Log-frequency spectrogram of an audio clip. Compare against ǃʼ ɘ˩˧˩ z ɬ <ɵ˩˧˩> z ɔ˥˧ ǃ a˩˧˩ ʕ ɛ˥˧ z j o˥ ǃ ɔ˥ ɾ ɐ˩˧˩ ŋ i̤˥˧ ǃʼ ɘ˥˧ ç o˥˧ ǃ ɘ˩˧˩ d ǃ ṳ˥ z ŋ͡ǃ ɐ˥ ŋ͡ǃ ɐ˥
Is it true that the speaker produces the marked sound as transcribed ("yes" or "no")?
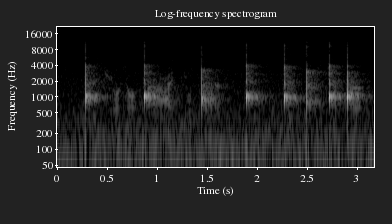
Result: no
